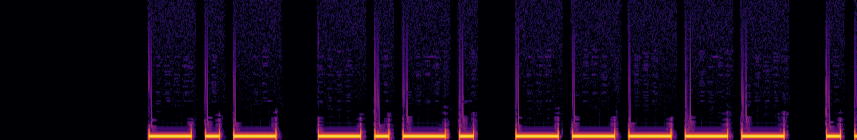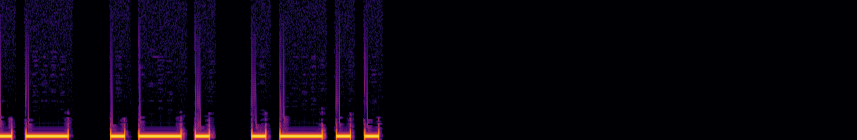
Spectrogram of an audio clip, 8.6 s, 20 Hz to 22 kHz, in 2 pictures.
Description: Morse code, heard as a keyed tone, about 17 wpm, 700 Hz. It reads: KC0URL
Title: Call Signs - 17wpm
